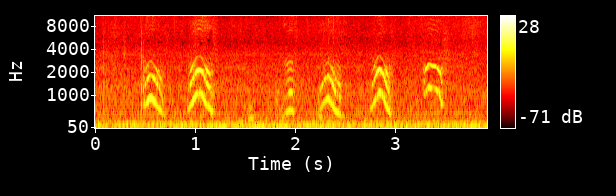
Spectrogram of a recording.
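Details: Four-day-old Golden Retriever puppies from a litter of five males and one female, born 26 April 2018, squeal in thin, short whimpers rising then falling, in quick irregular bursts over a low rumble.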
